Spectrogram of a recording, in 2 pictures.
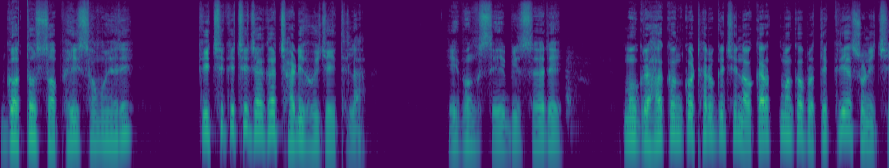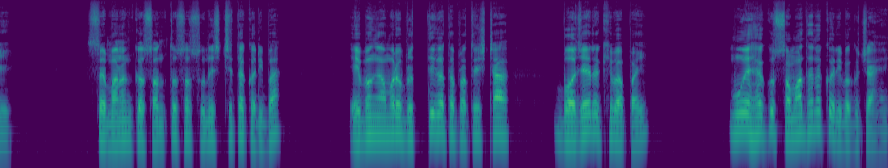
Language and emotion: Odia, fearful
